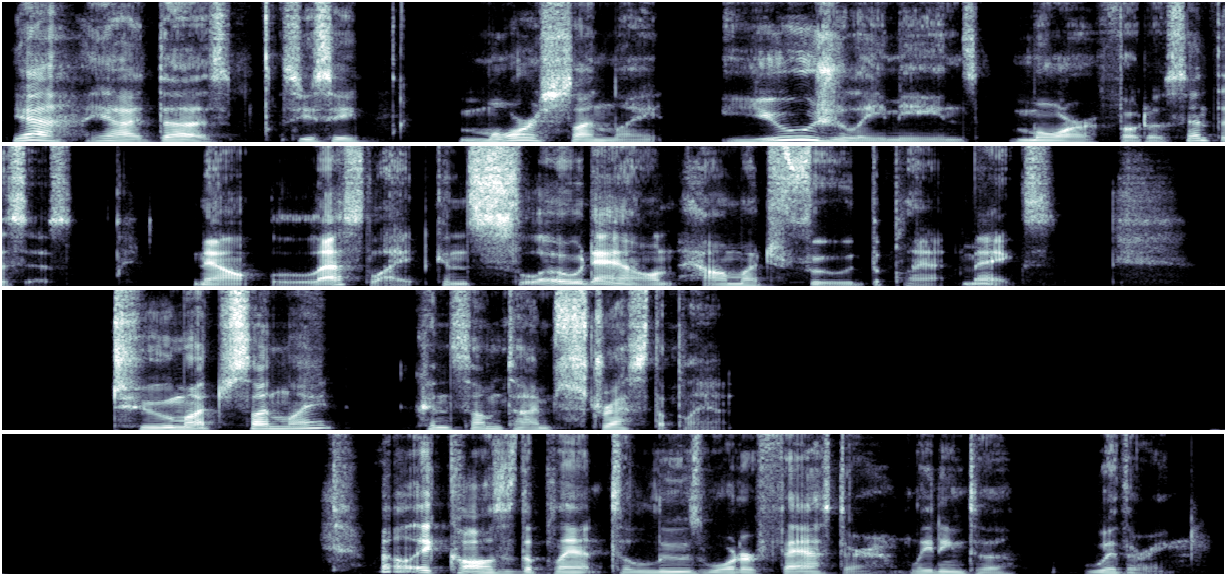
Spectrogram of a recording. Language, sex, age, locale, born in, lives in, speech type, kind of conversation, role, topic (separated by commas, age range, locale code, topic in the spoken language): English, male, 50-54, en-US, United States, United States, read, expert-assistant, expert, What is the process of photosynthesis in plants?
